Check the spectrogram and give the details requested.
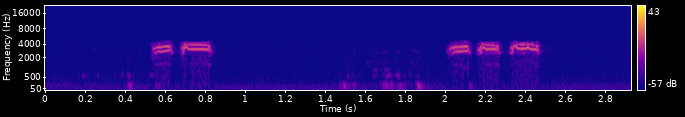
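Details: Great tit fledglings, four of them, leaving the nest at Théding, 17 July 2020, nest webcam: two bursts of harsh, buzzy calls, a pair and then a triplet, separated by quiet shuffling thumps.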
